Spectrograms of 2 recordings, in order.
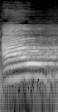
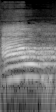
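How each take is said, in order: The two takes are said the same way.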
